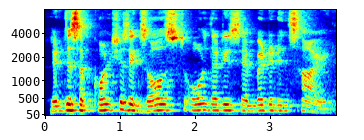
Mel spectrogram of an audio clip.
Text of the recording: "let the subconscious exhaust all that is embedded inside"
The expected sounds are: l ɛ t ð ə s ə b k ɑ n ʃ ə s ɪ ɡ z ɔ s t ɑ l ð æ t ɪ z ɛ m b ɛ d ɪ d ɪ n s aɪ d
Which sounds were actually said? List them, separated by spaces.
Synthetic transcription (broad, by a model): l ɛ t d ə s ə b k ɑ n ʃ ə s ɪ ɡ z ɔ s t ɑ l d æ t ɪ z ɛ m b ɛ d ɪ d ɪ n s aɪ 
